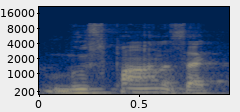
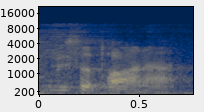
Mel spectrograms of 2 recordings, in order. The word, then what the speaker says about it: Musapana: Muspan, am I pronouncing that almost correctly? Almost, yeah, it's Musapana.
